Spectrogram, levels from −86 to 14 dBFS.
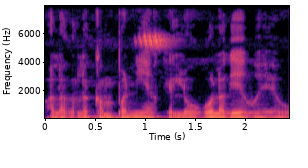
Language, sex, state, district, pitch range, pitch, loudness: Hindi, male, Arunachal Pradesh, Lower Dibang Valley, 75-85 Hz, 85 Hz, -18 LUFS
